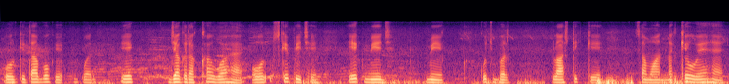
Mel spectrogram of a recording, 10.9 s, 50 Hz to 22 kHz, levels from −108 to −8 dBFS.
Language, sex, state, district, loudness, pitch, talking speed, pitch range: Hindi, male, Uttar Pradesh, Saharanpur, -20 LUFS, 135 Hz, 125 wpm, 130-145 Hz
